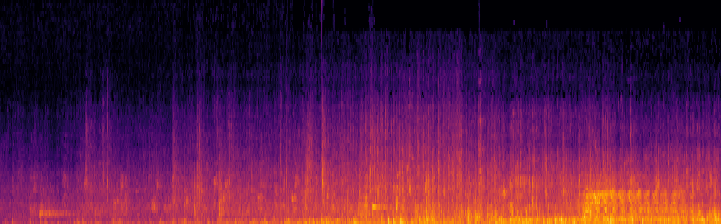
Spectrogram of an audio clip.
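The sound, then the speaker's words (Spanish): Horses whinny over the busy clip-clop of many hooves as mounted soldiers ride out of woods beside a road. The hoofbeats grow louder, with a couple of neighs among them. “De ambos lados del bosque que bordea la carretera salen soldados a caballo.”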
